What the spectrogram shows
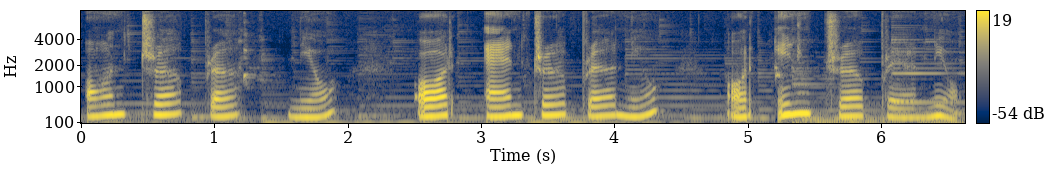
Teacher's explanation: in British English, we do not pronounce letter R in the end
